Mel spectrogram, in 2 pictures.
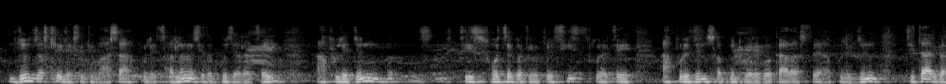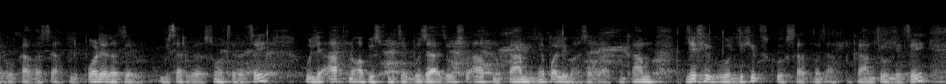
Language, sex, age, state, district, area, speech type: Nepali, male, 60+, West Bengal, Kalimpong, rural, spontaneous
